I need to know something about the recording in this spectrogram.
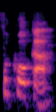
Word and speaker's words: Fukuoka: in fukuo yo perfector i might have it wrong kishu sangyo university and it's fukuoka prefecture very close not bad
